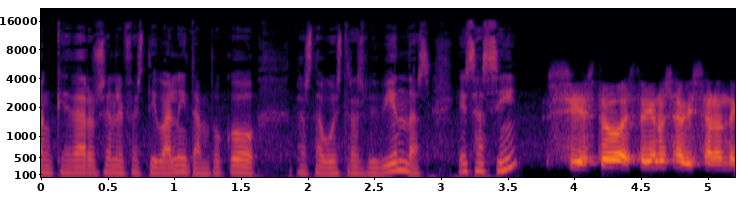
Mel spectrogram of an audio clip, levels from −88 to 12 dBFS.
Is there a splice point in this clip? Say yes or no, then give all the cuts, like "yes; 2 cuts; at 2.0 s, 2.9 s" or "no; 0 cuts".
yes; 1 cut; at 1.9 s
